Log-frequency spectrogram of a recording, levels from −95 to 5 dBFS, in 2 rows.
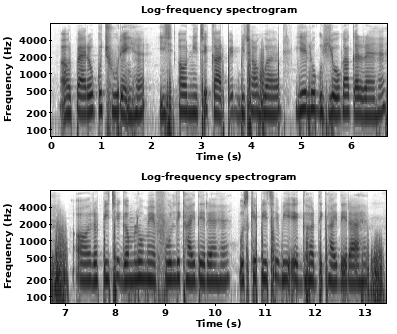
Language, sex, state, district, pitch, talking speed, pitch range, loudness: Hindi, female, Jharkhand, Sahebganj, 195 Hz, 145 wpm, 190-205 Hz, -14 LUFS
